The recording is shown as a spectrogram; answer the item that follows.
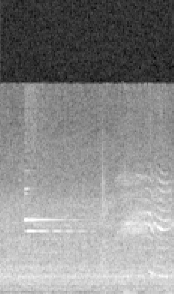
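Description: Quiet room tone with faint children's-cartoon audio from another room, including a few soft, high chiming tones in the first second.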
